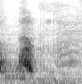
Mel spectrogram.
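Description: A dog barks angrily at a doll, a single sharp, loud bark up close, followed by quiet.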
